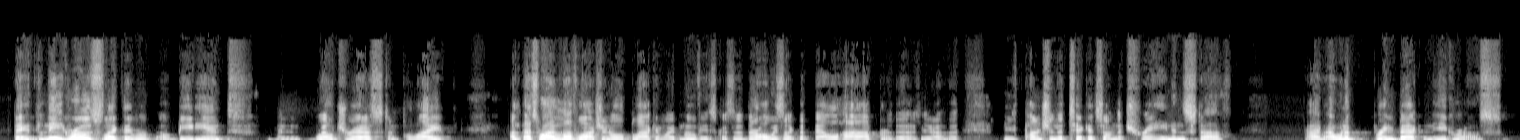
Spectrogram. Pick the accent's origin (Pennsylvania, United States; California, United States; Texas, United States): Pennsylvania, United States; Philadelphia; moved away; we're both from Philly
